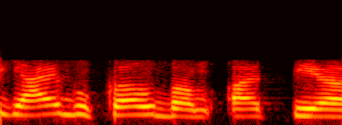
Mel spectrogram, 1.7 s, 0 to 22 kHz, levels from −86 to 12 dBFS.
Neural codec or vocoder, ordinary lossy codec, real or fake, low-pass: none; AAC, 32 kbps; real; 3.6 kHz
